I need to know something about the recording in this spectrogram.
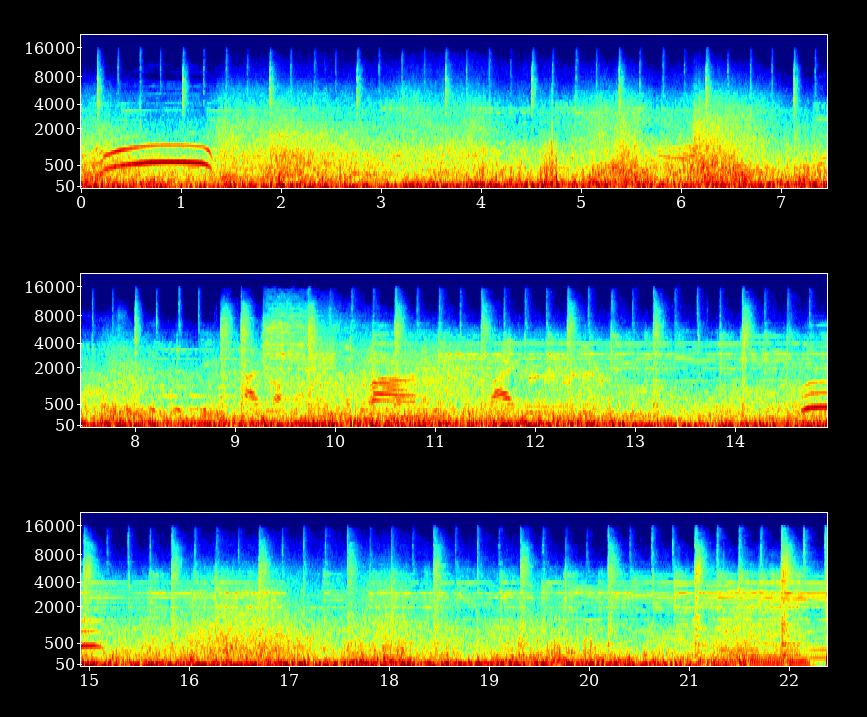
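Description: Steady rush of wind on the microphone during a tandem skydive, under background music, with a few short whooping yells that rise and fall in pitch, one right at the start and others around the middle.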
